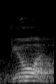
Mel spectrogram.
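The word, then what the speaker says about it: Björn: J now is pronounced yay. Like yeah. Not j, it's yeah. Like, for example, if I write a really common Norse name in the old days, Bjorn, that means bear.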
